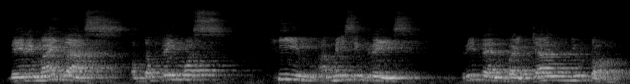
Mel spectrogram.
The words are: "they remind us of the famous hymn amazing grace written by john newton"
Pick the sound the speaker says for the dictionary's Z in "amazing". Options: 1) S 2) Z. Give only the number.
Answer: 1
